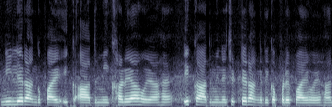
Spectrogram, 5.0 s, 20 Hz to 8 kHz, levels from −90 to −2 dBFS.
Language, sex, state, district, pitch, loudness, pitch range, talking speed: Punjabi, female, Delhi, New Delhi, 200 Hz, -16 LUFS, 195-225 Hz, 215 wpm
